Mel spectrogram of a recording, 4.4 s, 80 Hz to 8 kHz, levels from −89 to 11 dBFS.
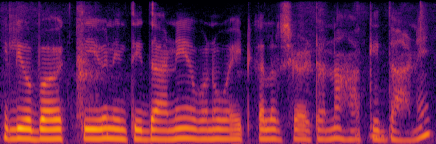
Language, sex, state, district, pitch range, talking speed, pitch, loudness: Kannada, male, Karnataka, Koppal, 185-200 Hz, 125 wpm, 195 Hz, -19 LUFS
